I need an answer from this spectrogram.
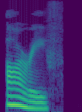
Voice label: "arief", english; indonesian boy names

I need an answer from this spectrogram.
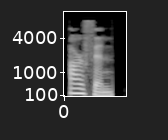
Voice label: "arfan", english; indonesian boy names

